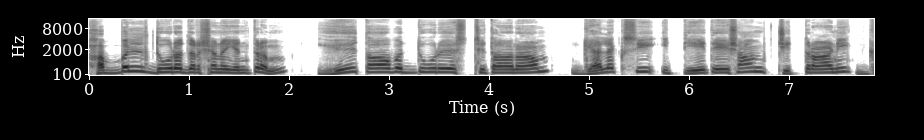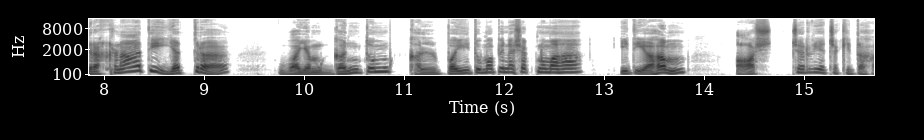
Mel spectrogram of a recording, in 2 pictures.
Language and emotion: Sanskrit, surprised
